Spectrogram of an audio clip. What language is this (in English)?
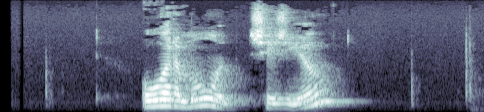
Western Frisian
